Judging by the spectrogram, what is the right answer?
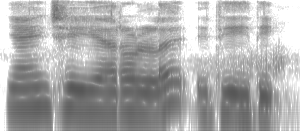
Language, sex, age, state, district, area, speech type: Malayalam, female, 30-45, Kerala, Idukki, rural, spontaneous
